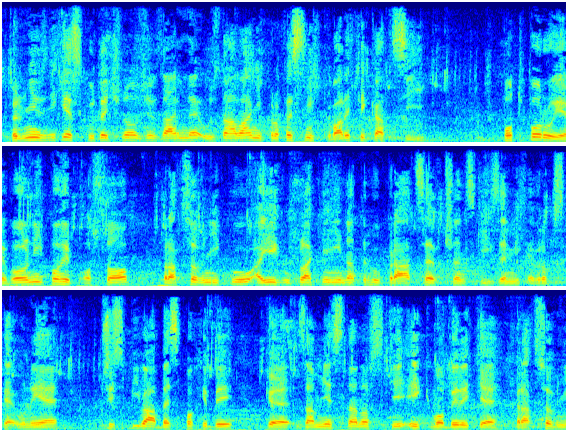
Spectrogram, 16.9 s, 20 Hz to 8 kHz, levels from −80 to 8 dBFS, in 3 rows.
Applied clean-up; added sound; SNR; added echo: none; Bird; 14 dB; none.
